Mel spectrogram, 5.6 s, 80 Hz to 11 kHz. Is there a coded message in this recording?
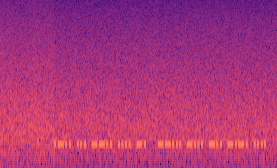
Yes: Morse code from 1.0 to 5.4 s, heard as a keyed tone, hand-sent with a paddle, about 34 wpm, 450 Hz, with radio static and a narrow filter. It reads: LSZHN 7BDCH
